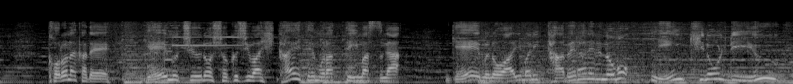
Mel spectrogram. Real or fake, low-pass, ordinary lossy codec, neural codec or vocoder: real; none; none; none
